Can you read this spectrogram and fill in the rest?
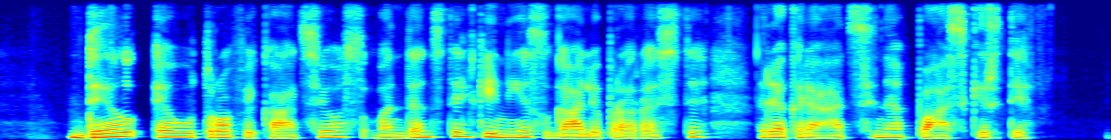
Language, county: Lithuanian, Telšiai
